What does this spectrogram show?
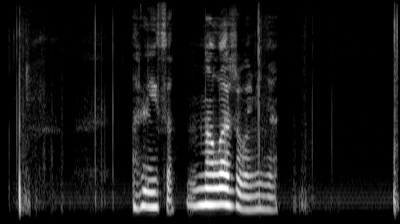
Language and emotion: Russian, sad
